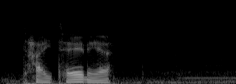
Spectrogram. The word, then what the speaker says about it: Titania: your oberon huh titania well titania a well-known pronunciation from shakespeare since you're getting all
